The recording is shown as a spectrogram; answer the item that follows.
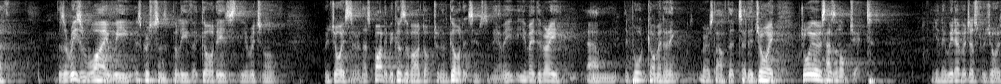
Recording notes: This GodPod was recorded as part of a special event at St Mellitus College.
